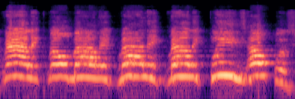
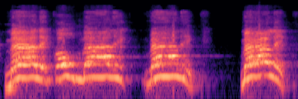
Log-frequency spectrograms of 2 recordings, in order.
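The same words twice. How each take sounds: First: High shouted pleas for help; anguished screams. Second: High, pained calling out of a name; agonized wailing. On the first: The damned in hellfire shouting high for Malik. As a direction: scream his name, desperate and begging. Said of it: "screaming for Malik". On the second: Preacher voicing the damned crying to Malik, high wailing. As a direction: wail for him from the fire, begging. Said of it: "screaming in pain and agony". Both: Retold or imitated.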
